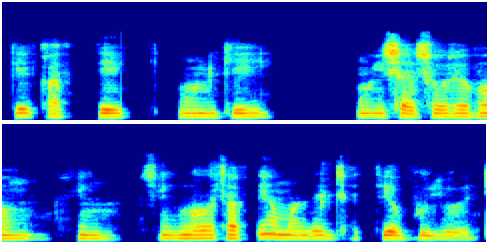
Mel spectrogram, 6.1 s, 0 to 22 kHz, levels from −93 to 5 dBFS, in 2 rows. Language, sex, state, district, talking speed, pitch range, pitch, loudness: Bengali, male, West Bengal, Jhargram, 100 wpm, 120-130 Hz, 125 Hz, -23 LUFS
